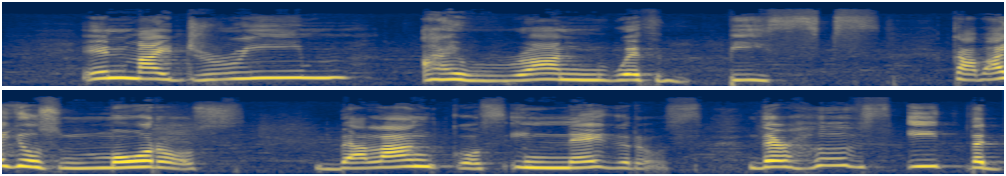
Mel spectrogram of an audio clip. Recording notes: Part 2 of a panel from the 2017 Tucson Festival of Books from the Pima County.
